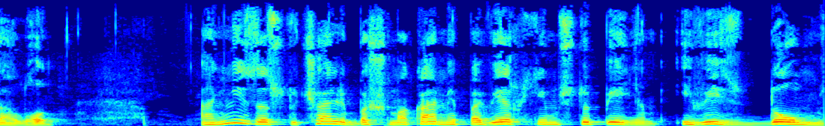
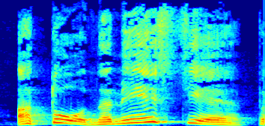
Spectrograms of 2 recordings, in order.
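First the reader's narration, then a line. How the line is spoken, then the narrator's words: Roaring. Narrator (Russian): проревел Пью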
